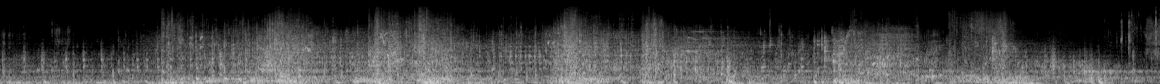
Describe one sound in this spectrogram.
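Wet flesh squelches.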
